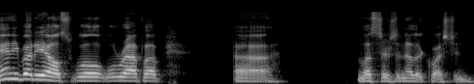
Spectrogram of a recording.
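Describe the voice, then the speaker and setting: A man's moderate-paced speech comes through over a quiet background. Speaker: class teacher. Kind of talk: online class Q&A.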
